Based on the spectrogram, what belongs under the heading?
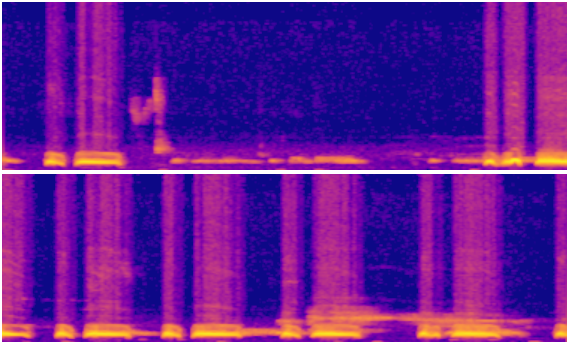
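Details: Spotted dove, Đồng Nai, giving 'thúc gù giọng thổ' cooing: quiet low mutterings at first, then a steady run of paired coos, a quick wavering note and a drawn-out descending hoot, roughly once a second.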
